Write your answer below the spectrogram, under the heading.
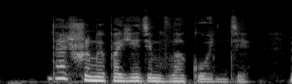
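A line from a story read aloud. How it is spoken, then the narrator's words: Soft. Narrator (Russian): мягко произнес он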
